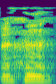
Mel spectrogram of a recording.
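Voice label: "ehen", Nigerian Pidgin, male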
